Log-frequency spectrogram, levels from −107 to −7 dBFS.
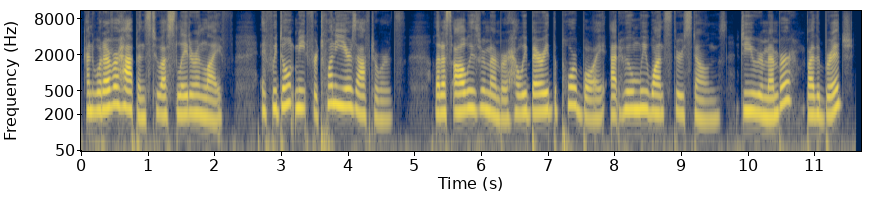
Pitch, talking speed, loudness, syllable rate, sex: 220 Hz, 195 wpm, -20 LUFS, 5.4 syllables/s, female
